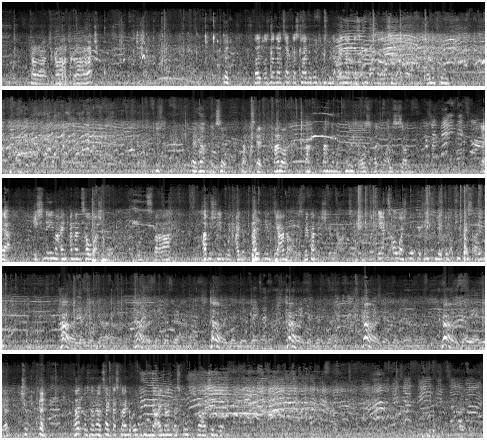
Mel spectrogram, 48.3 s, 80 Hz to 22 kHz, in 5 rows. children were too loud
0:01.2 0:05.0, 0:06.6 0:14.5, 0:15.2 0:20.0, 0:26.0 0:32.9, 0:41.1 0:48.2

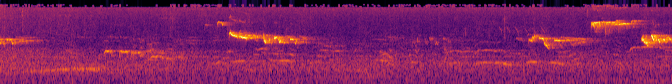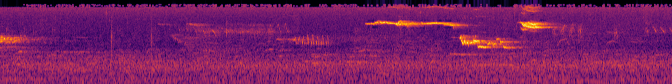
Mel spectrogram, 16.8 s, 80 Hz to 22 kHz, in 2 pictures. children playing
0:01.6 0:07.4

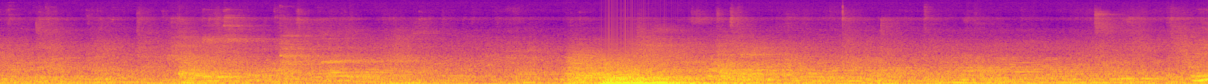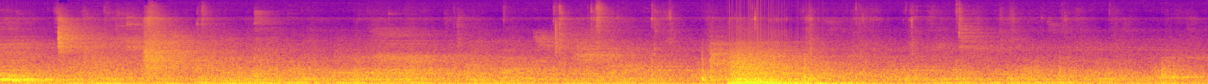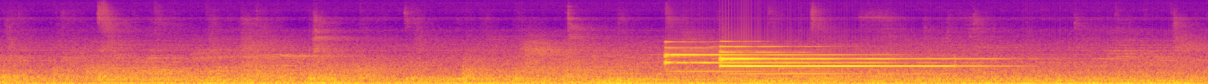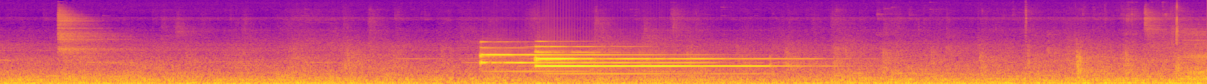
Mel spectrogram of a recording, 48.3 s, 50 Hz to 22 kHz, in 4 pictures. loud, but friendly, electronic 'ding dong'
0:30.8 0:34.6, 0:41.0 0:44.6

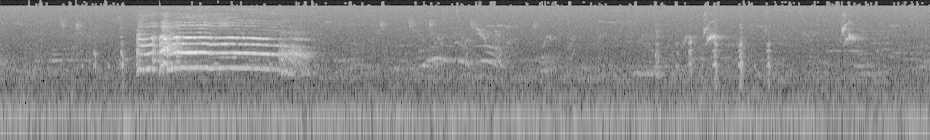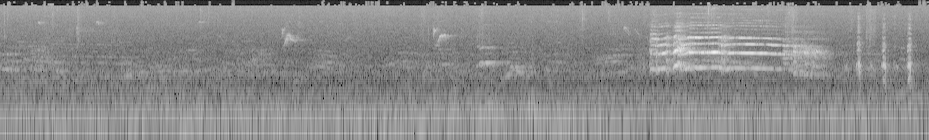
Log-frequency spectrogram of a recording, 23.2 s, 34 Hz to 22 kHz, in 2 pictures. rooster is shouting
0:19.7 0:22.0

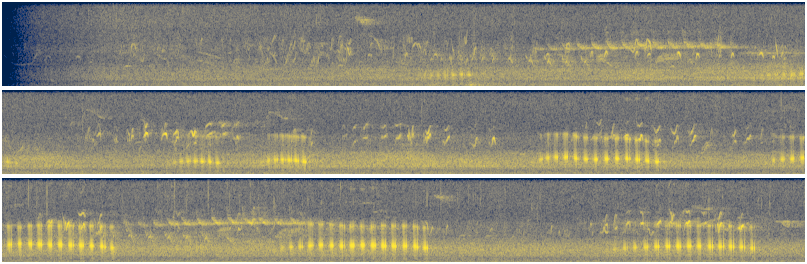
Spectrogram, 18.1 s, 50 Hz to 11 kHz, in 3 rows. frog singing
0:05.2 0:15.5, 0:16.4 0:17.8

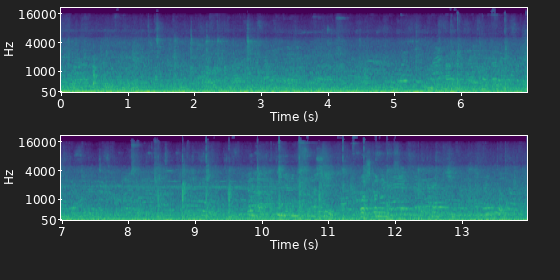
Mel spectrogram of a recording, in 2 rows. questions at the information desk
0:04.1 0:13.9

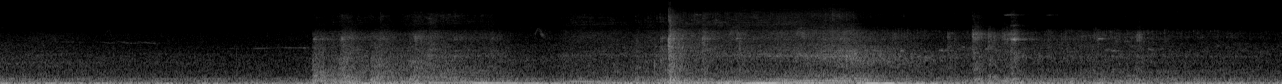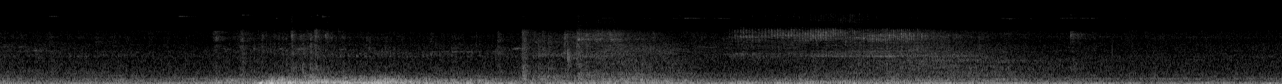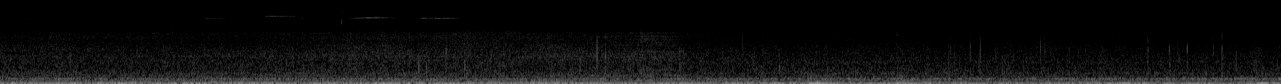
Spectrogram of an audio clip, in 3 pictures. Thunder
0:03.0 0:09.0, 0:14.9 0:20.3

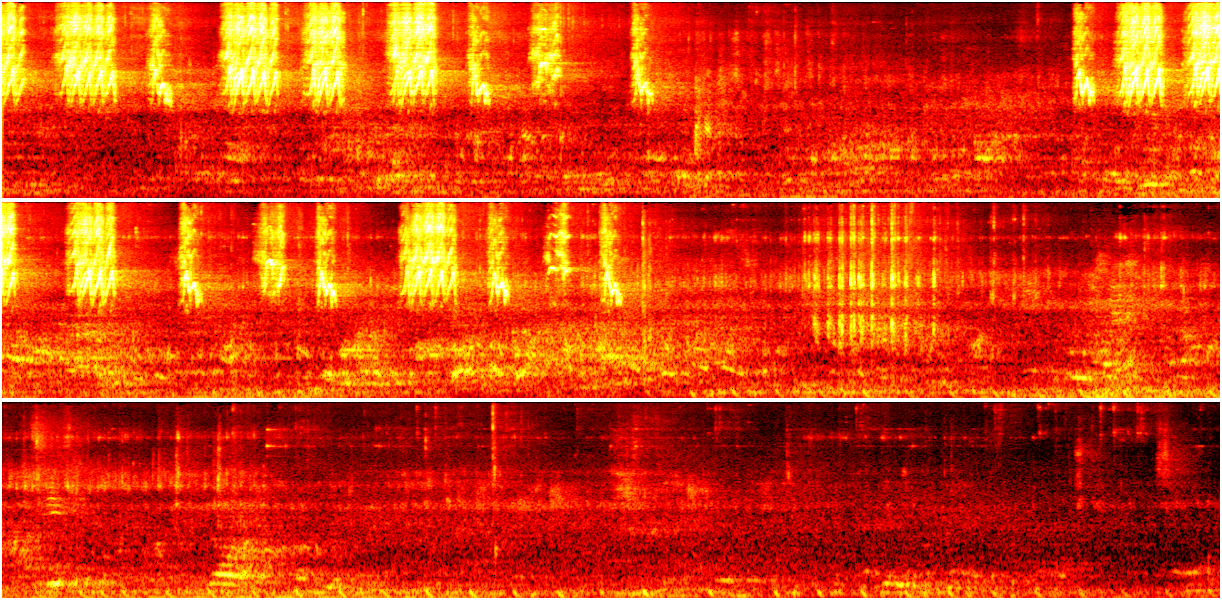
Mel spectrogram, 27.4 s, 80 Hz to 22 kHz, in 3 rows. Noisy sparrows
0:00.0 0:06.6, 0:07.6 0:16.5

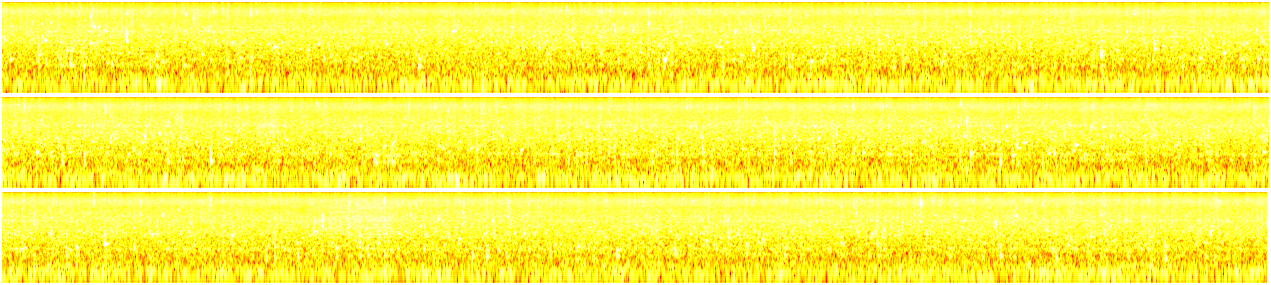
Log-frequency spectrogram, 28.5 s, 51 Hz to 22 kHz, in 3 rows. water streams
0:14.2 0:28.4

